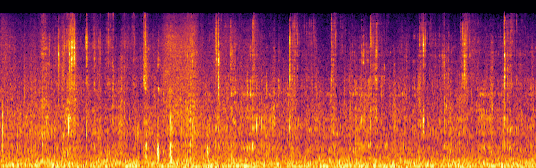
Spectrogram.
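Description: Close-miked chewing of a sushi burrito: irregular wet mouth clicks and smacks over a steady low hum.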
